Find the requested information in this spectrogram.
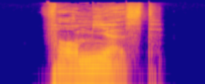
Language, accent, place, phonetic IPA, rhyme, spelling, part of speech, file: German, Germany, Berlin, [fɔʁˈmiːɐ̯st], -iːɐ̯st, formierst, verb, De-formierst.ogg
- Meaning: second-person singular present of formieren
